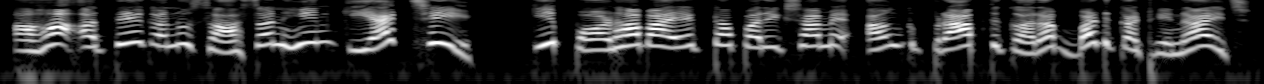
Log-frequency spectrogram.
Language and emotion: Maithili, angry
